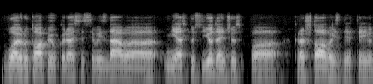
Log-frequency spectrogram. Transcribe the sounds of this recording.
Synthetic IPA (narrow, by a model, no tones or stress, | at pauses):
bʊʋɐɪɾʊt̪oːpʲɪjukʊɾʲoːsɪsʲɪʋɐɪzd̪ɑːʋɐmʲiɛst̪ʊsjʊd̪ɐnʲt͡ʃʲʊspoː | kɾɐʃt̪oːʋɐɪzʲd̪ʲɪt̪ɐɪ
